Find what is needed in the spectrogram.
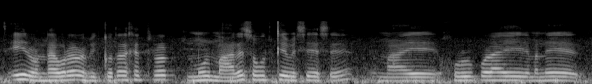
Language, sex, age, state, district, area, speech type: Assamese, male, 30-45, Assam, Nalbari, rural, spontaneous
